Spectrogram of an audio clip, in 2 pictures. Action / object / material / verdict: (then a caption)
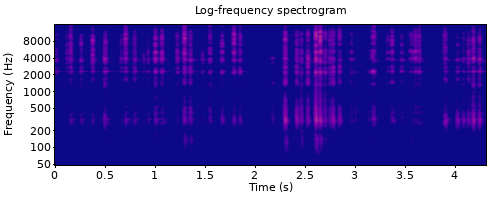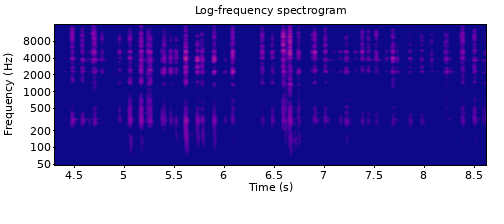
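tap / stainless steel tumbler / stainless steel / none. Fingertips and long nails tap rapidly on the side of a pale green stainless steel tumbler held in both hands. The result is quick, bright, clicky metallic taps in busy bursts, with a faint low ring and short pauses between runs.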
